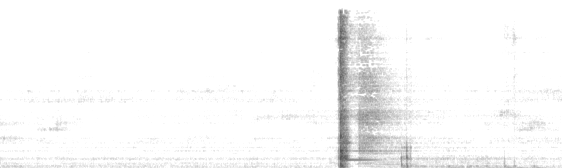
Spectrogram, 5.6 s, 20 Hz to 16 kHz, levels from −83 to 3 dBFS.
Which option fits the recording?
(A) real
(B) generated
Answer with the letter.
B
